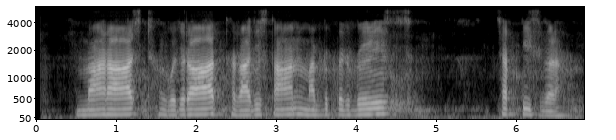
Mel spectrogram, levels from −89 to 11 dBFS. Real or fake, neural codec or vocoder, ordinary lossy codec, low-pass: fake; codec, 16 kHz, 4.8 kbps, FACodec; none; 5.4 kHz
